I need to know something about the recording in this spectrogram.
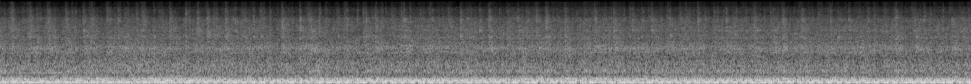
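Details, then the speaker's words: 1968 Camaro carbureted V8 idling on E85 after 5 years off the road: deep, loud, slightly lumpy idle holding steady with a lopey cam rhythm and no knocks or misses; sounds bigger on E85 than on gas, healthy. "Sounds a little different, doesn't it? Yeah, it does. The camshaft sounds a little bigger in it on E85."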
